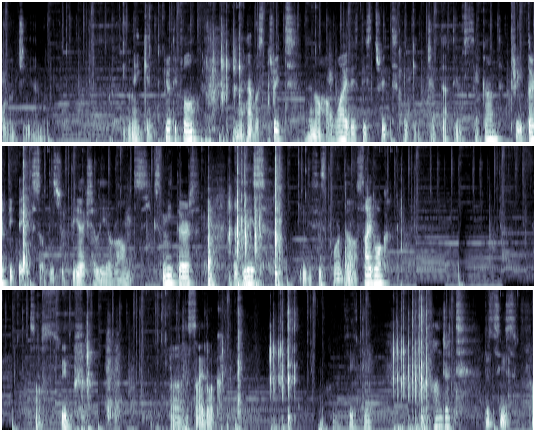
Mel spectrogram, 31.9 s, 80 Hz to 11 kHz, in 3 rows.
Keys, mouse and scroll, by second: 1.2 click, 2.1 F3, 2.3 click, 2.4 right click, 2.9 click, 3.2 click, 4.1-5.1 typing, 5.3 F3, 6.2 click, 6.8 middle click, 7.9 middle click, 9.2 click, 10.1 click, 11.1 scroll, 12.2 click, 13.6 click, 14.4 click, 14.5 click, 15.2 KP_6, 15.3 KP_0, 15.5 KP_0, 15.7 KP_0, 16.1 KP_Enter, 16.3 click, 18.0 alt+middle click, 19.3 click, 20.1 scroll up 1, 20.9 click, 21.0 scroll down 1, 21.2 middle click, 21.5 click, 22.0 click, 22.5-23.3 typing, 24.3 click, 24.5 click, 26.6 KP_1, 26.7 KP_5, 26.9 KP_0, 27.0 KP_Enter, 29.1 KP_1, 29.1 KP_2, 29.4 KP_0, 29.5 KP_0, 29.7 KP_Enter, 30.7 middle click.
